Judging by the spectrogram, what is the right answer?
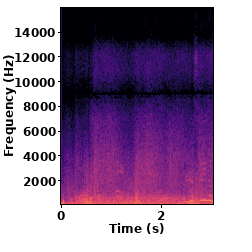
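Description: A big ocean roller surges under a sailboat, with loud, continuous rushing water and heavy wind buffeting the microphone, close and enveloping.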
